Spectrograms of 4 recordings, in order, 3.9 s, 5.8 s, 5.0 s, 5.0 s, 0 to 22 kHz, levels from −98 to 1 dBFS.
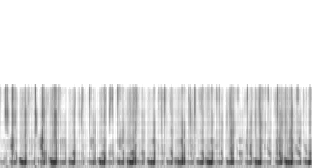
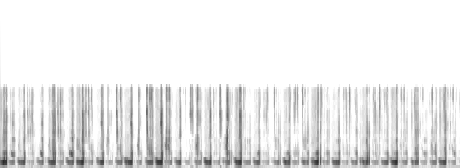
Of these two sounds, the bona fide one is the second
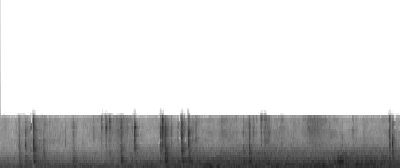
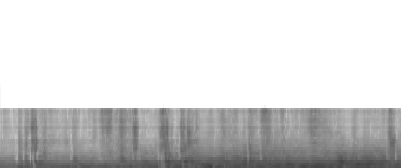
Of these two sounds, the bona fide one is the first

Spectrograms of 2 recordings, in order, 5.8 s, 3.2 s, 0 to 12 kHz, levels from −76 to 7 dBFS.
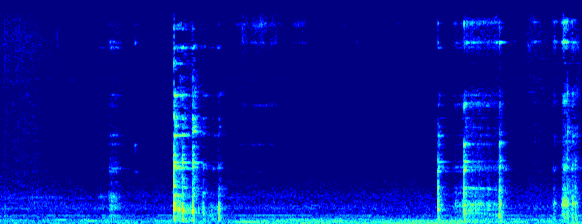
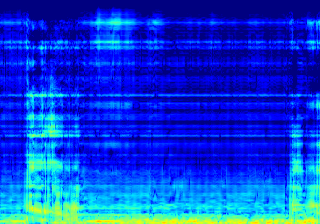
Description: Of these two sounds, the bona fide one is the first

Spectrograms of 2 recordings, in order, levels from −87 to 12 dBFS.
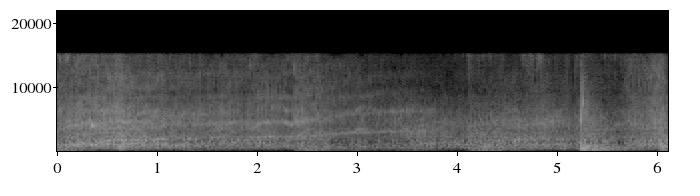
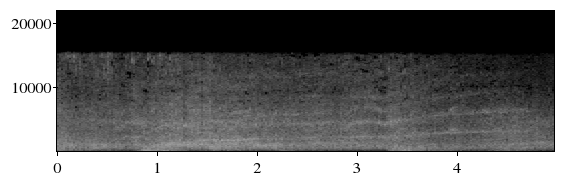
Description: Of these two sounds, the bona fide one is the second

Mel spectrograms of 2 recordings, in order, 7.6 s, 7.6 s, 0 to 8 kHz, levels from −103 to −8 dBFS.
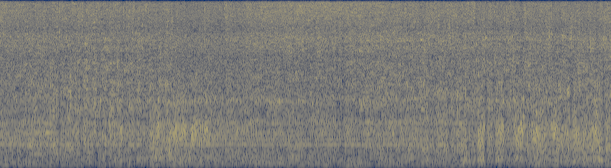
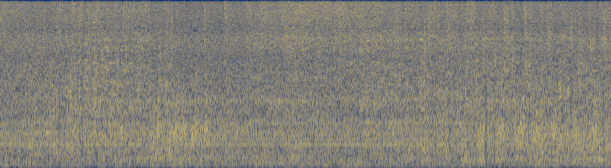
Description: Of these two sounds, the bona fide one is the second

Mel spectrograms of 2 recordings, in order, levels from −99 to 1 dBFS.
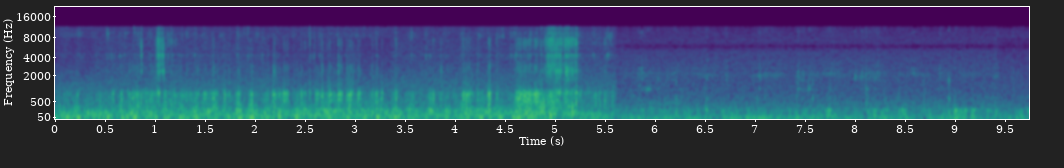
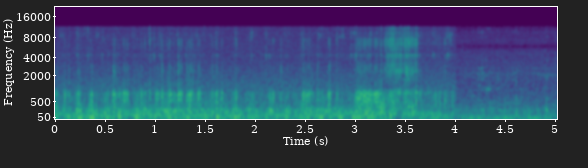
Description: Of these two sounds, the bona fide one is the first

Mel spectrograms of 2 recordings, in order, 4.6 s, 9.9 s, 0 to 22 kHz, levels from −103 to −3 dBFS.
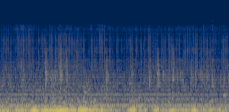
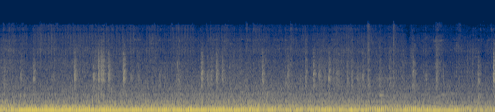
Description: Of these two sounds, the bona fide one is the second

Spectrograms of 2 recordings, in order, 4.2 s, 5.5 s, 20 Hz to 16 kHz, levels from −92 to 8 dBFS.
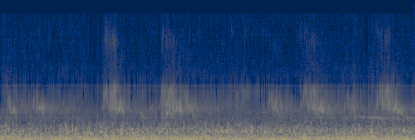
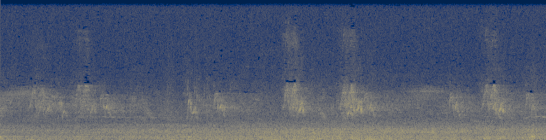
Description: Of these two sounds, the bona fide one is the second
